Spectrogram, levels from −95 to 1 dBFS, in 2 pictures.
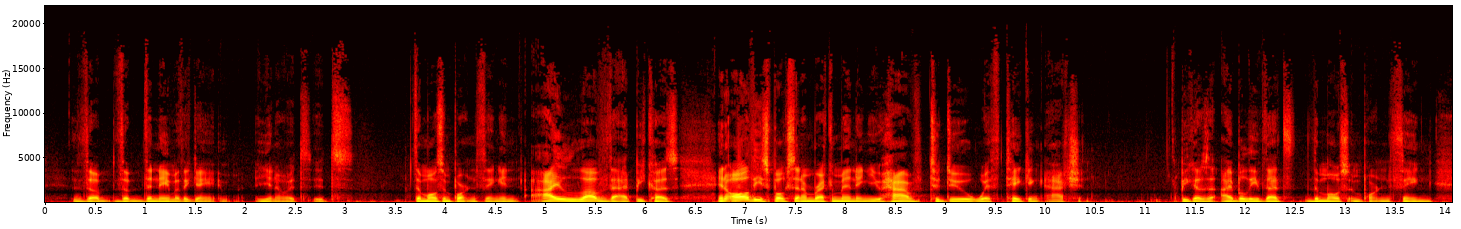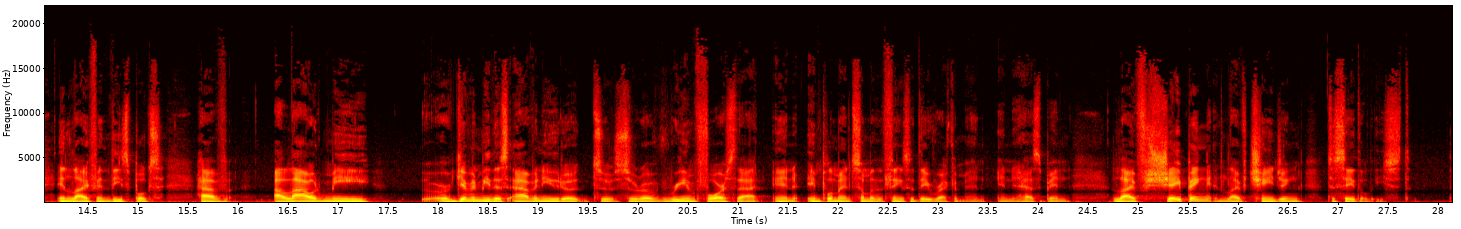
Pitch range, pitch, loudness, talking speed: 90-105 Hz, 95 Hz, -29 LUFS, 175 wpm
